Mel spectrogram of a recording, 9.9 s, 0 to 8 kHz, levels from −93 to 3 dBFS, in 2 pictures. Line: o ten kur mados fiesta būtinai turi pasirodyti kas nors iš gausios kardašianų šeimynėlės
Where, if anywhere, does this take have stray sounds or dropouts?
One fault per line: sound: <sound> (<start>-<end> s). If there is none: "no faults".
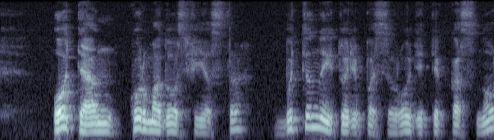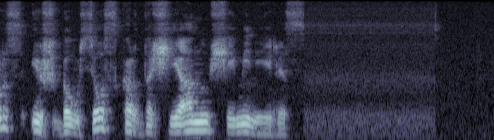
no faults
